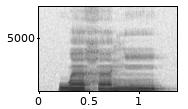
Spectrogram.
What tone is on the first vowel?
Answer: high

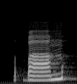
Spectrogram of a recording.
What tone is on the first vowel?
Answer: rising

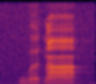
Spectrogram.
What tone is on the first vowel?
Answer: low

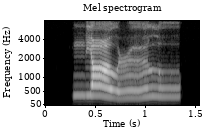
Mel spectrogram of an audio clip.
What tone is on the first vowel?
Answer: falling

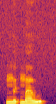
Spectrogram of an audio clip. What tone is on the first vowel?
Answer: low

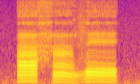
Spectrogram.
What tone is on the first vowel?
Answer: high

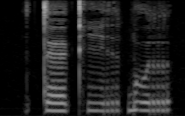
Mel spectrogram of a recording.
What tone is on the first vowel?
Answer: low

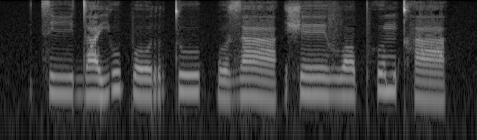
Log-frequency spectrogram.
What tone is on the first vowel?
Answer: low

